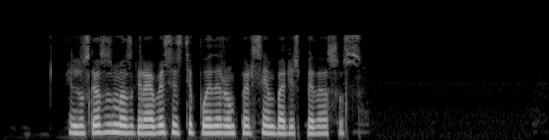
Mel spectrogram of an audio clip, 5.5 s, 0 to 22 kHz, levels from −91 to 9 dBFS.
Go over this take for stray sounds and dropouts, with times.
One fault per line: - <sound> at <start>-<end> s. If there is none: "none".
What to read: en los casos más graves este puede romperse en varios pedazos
none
